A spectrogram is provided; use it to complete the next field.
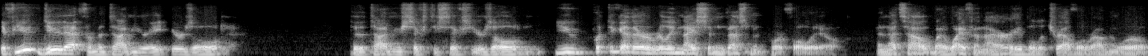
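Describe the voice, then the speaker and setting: A man at a moderate pace with a Midwestern American accent. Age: 60s. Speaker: business incubator executive. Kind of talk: interview.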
